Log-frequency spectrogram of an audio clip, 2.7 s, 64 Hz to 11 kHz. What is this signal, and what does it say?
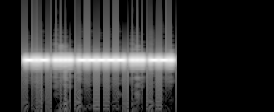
Morse code, heard as a keyed tone, about 64 wpm, 700 Hz. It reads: KH0SG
